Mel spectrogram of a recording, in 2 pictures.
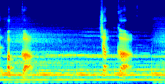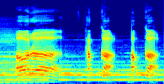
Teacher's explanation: क में अ गायब हो जाता है अ का उच्चारण नहीं किया जाता है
